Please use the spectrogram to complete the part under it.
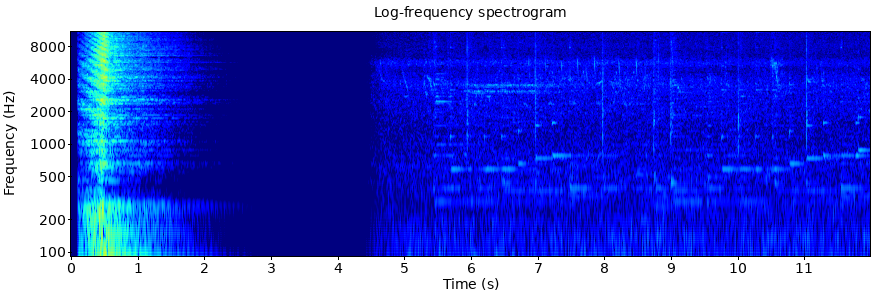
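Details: A loud low whoosh fades into two seconds of silence, followed by soft, steady tonal music with no animal voice.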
